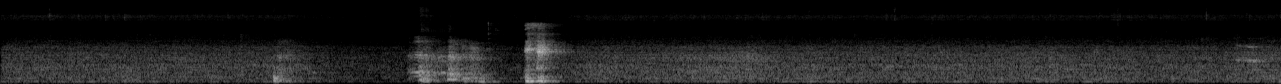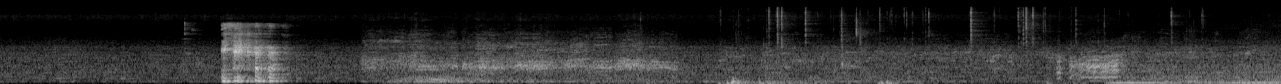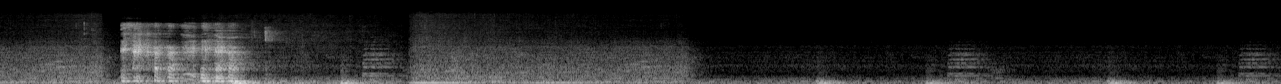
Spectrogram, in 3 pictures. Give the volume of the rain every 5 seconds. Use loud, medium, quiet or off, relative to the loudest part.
medium, medium, medium, medium, medium, loud, loud, medium.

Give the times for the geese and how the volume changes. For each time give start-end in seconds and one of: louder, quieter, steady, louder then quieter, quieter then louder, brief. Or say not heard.
16.4-25.5 quieter then louder.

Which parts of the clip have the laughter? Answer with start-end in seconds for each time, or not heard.
4.8-5.5, 14.7-15.7, 26.4-28.4.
